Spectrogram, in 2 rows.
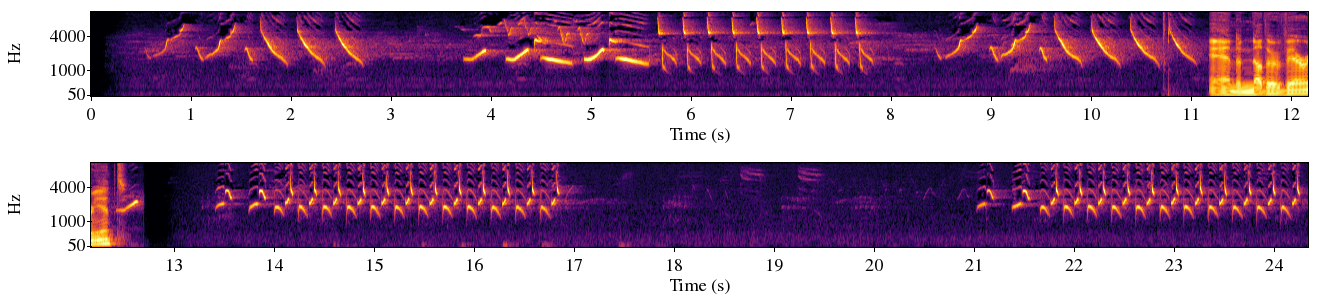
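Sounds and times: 
northern cardinal singing rapid slurred whistles: 0.6 - 2.8, 3.8 - 11.1, 13.4 - 17.0, 21.0 - 24.3
speech: 11.2 - 12.6.

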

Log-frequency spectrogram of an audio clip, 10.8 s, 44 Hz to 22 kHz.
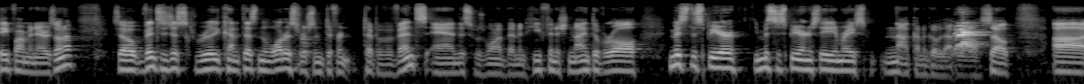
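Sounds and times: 
speech: 0.0 - 10.8
dog barking sharply: 9.5 - 10.0.

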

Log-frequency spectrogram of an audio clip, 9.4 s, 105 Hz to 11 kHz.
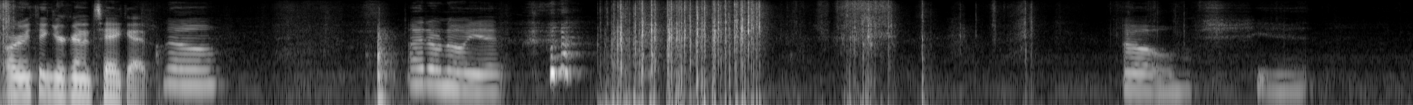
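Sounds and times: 
speech: 0.0 - 1.5, 2.7 - 3.8, 7.5 - 8.8
deck of playing cards being shuffled with crisp riffling: 4.0 - 7.0.

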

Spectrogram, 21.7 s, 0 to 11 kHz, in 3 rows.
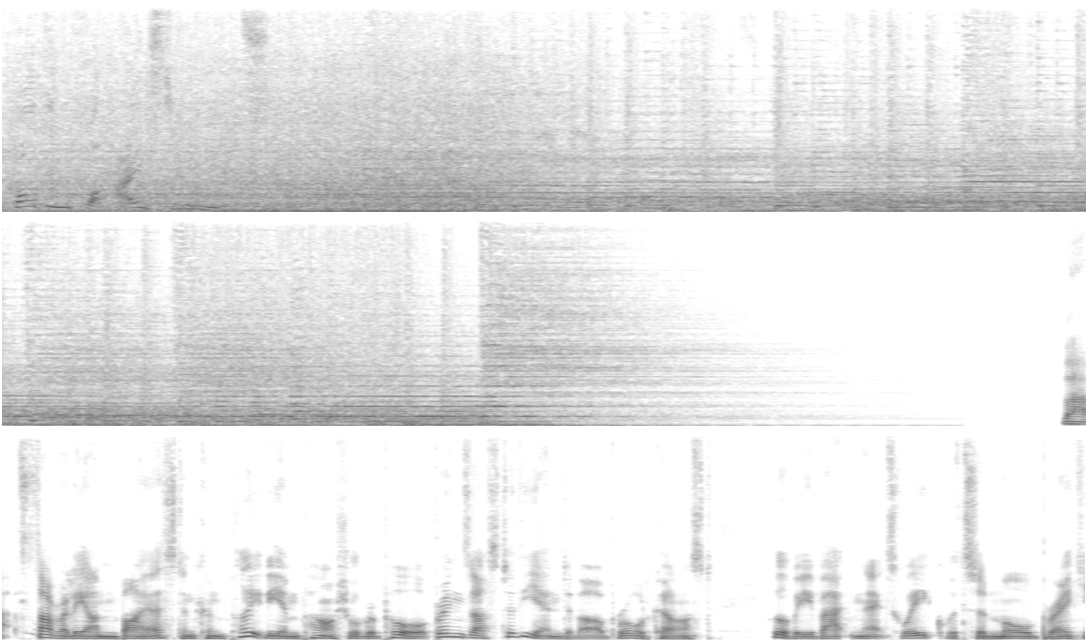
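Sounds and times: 
truck full of reservists engine running: 0.0 - 11.0
speech: 0.1 - 1.7, 14.3 - 21.6.

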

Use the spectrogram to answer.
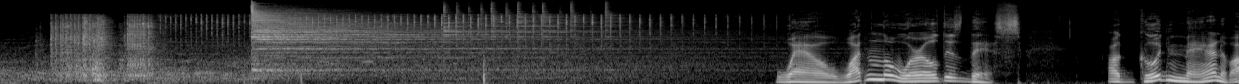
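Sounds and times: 
coin-operated slot machine whirring and ratcheting: 0.5 - 7.8
rapid steady clicking of a slot machine: 0.6 - 7.8
loud metallic clatter of a slot machine: 1.6 - 7.8
speech: 7.8 - 10.3, 11.1 - 12.3.

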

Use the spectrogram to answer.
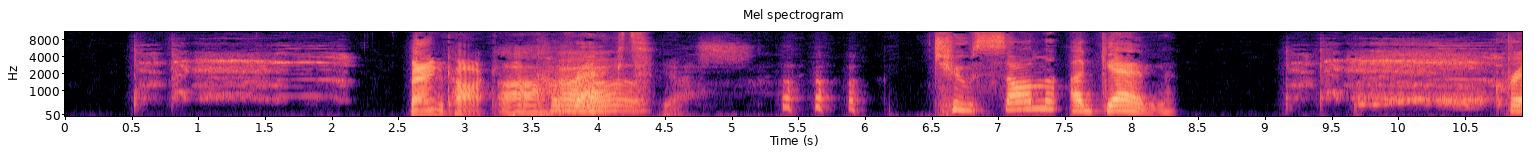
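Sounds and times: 
rooster crowing: 0.5 - 2.2, 9.2 - 10.8
speech: 2.6 - 6.0, 6.6 - 8.4
laughter: 5.4 - 6.0.

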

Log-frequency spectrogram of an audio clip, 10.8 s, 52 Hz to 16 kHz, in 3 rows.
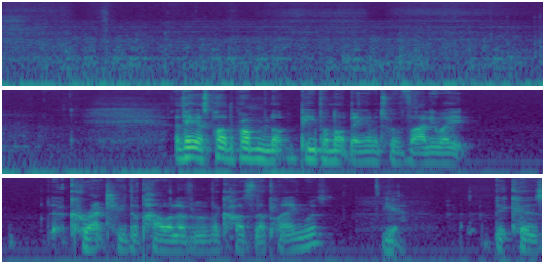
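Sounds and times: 
train passing by outside: 0.0 - 6.9
speech: 4.8 - 6.9, 7.6 - 10.8.

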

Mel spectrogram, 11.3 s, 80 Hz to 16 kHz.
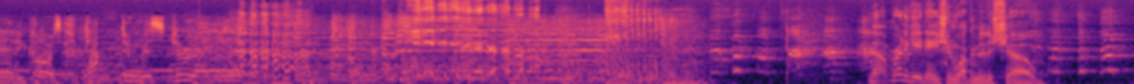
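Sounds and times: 
speech: 0.2 - 6.4, 8.7 - 10.6
busy musical backing: 0.9 - 7.1
laughter: 2.2 - 3.2, 4.0 - 5.6, 7.1 - 11.3
horse whinnying: 4.0 - 5.4.

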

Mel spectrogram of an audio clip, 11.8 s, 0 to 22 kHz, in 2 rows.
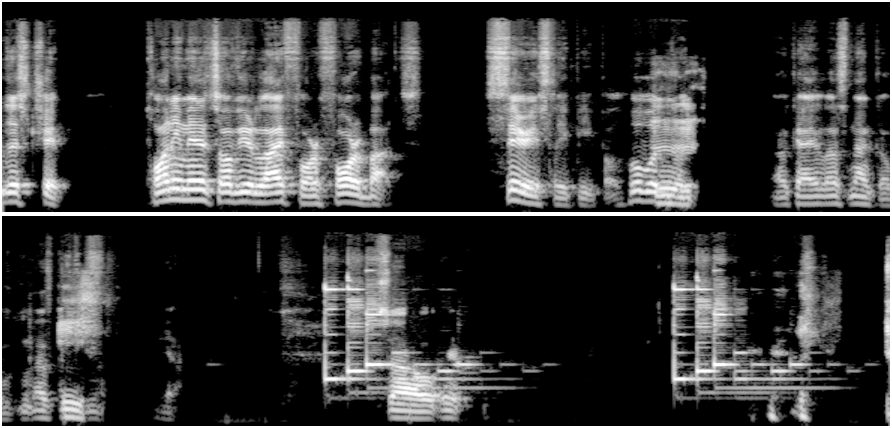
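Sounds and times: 
speech: 0.0 - 7.2, 8.5 - 9.1, 11.0 - 11.8
rideshare app ride request alert chime on a phone: 8.1 - 9.7, 10.4 - 11.8.

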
